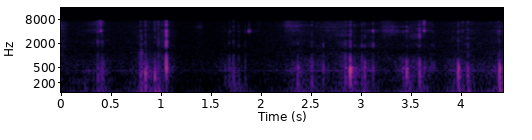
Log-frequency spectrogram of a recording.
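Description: Long painted nails on both hands rapidly tap and scratch a flat, thick paper notebook cover with a printed illustration. The result is soft, dull clicks and papery scratching with short pauses between bursts.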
